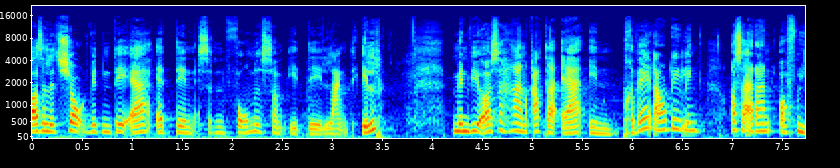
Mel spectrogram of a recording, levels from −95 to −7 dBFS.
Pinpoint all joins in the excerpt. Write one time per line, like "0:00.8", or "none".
0:05.1

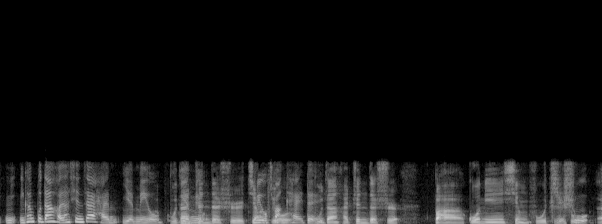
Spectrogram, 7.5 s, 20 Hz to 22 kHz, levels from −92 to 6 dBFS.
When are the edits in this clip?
none

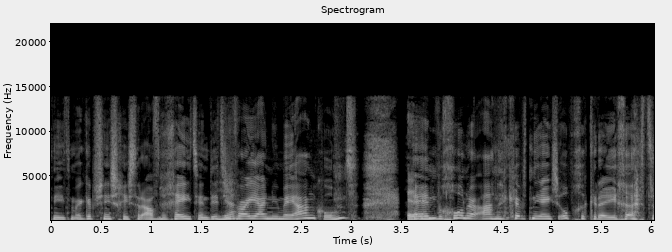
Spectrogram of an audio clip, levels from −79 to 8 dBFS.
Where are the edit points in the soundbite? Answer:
0:01.1
0:03.8

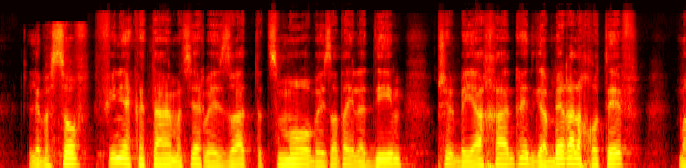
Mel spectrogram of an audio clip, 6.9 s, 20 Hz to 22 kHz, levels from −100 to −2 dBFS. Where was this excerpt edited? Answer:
0:00.9
0:02.0
0:04.4
0:05.2

